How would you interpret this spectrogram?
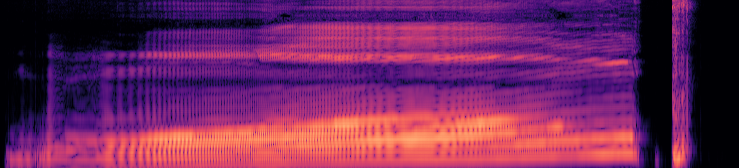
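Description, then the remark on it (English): A voice imitates with the mouth an echoey fart build-up used to begin a news segment, a long, rising buzzy tone that slowly climbs in pitch for about six seconds, then cuts off with a short sputter and a brief burst of noise. “For instance, when I start the news, I usually have a big echoey sort of like build up with a big echoey fart to begin the news.”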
